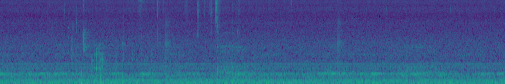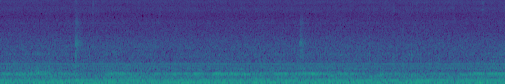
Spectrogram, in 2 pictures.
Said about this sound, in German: auch hier wieder im Hintergrund der Kühlschrank.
